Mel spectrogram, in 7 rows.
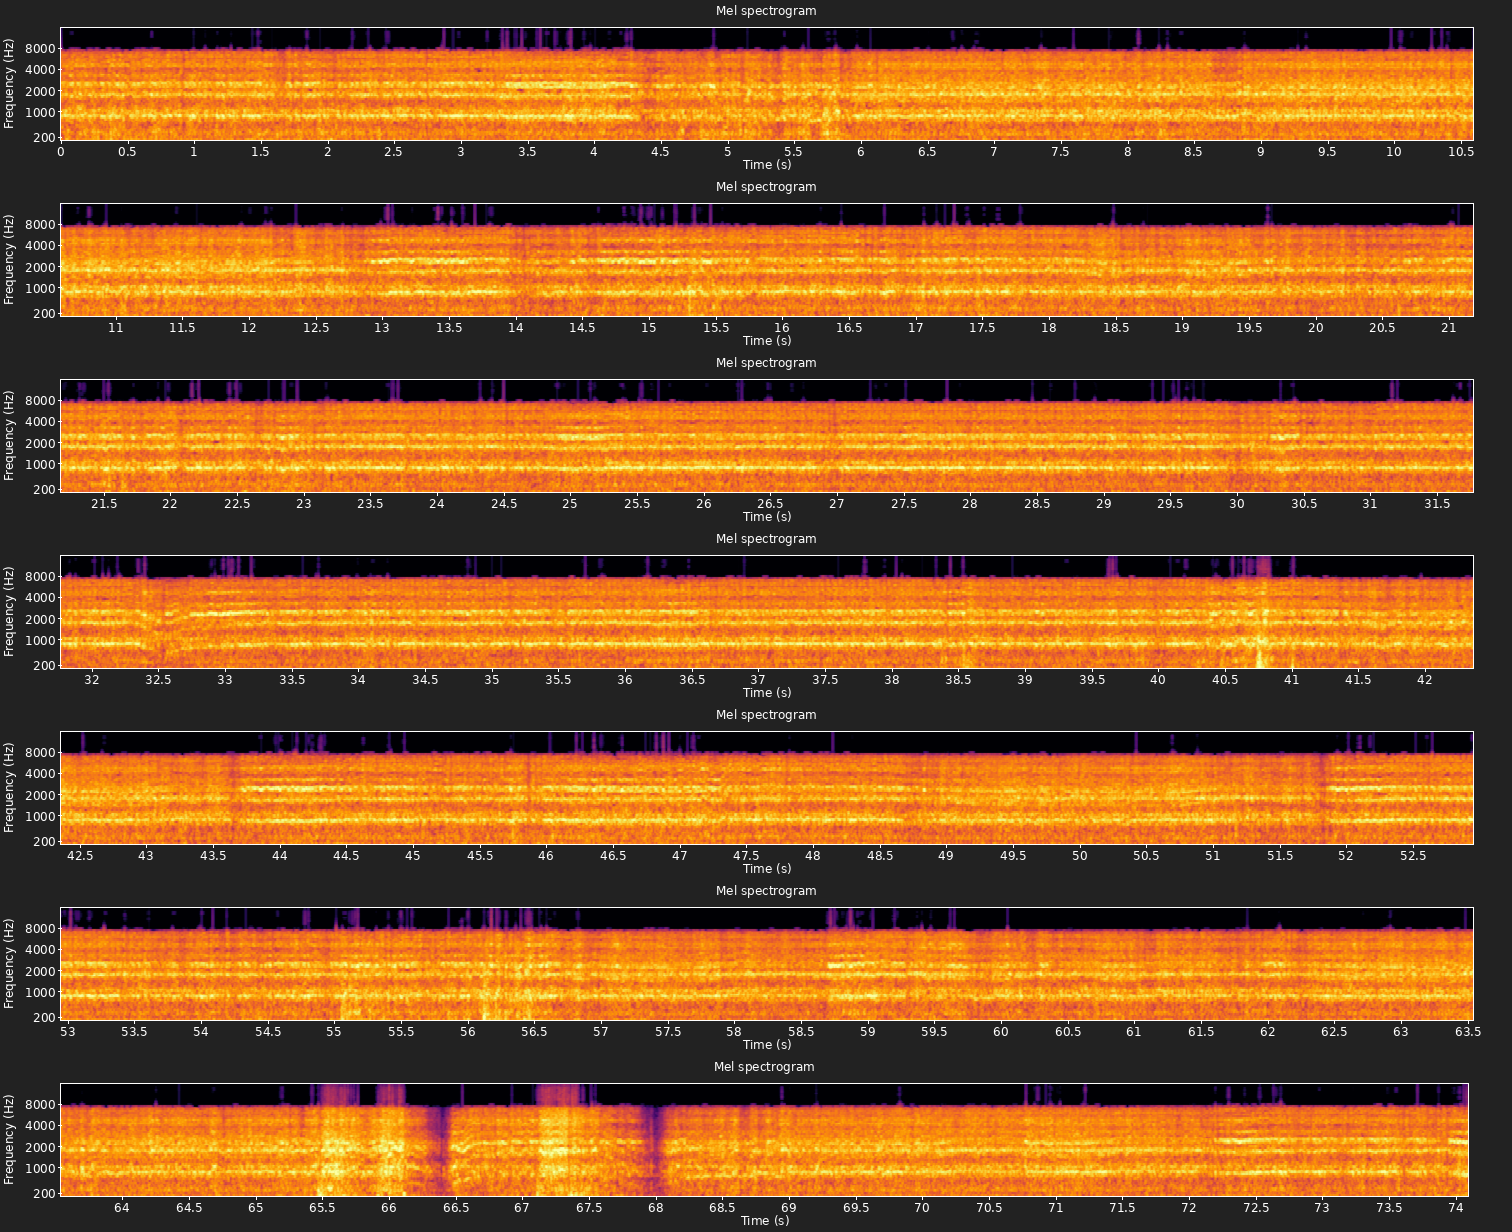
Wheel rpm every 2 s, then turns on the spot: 230, 220, 210, 210, 210, 210, 220, 220, 230, 230, 230, 230, 230, 230, 240, 230, 220, 230, 230, 230, 230, 220, 230, 220, 220, 220, 230, 230, 220, 230, 230, 220, 200, 150, 170, 220, 230.
none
